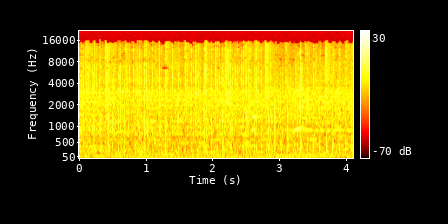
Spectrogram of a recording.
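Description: Paintball markers firing in fast strings of shots, a dense rapid clatter, with steady background music underneath.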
